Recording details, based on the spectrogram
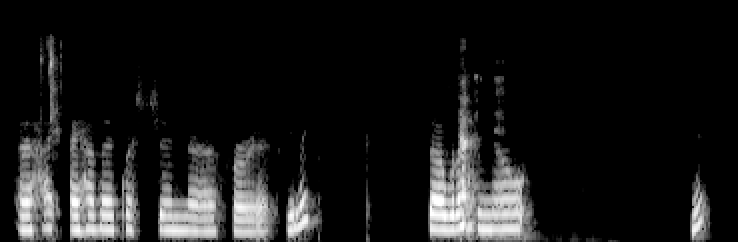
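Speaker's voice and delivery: sounding muffled. Meeting participant asking a question for Felix: sounding muffled. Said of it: "you sound a bit muffled".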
